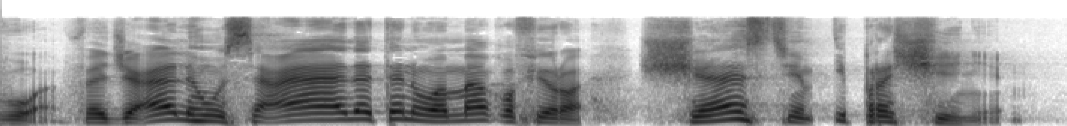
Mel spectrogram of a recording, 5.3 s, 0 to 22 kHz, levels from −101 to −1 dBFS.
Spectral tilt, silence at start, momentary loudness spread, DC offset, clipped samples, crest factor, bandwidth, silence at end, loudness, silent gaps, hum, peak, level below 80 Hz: -4 dB/octave; 0 s; 9 LU; under 0.1%; under 0.1%; 16 dB; 12.5 kHz; 0.35 s; -16 LUFS; none; none; 0 dBFS; -60 dBFS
